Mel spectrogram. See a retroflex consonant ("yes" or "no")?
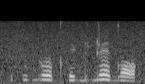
yes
